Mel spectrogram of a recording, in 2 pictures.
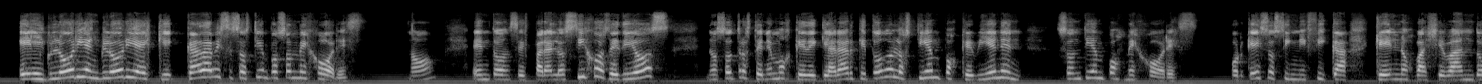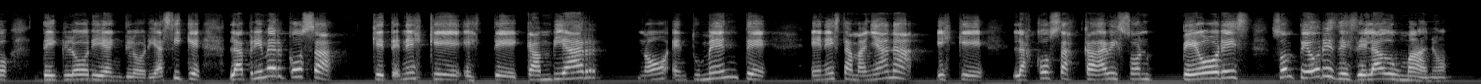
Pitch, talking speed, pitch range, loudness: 230 Hz, 150 wpm, 200-280 Hz, -19 LUFS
